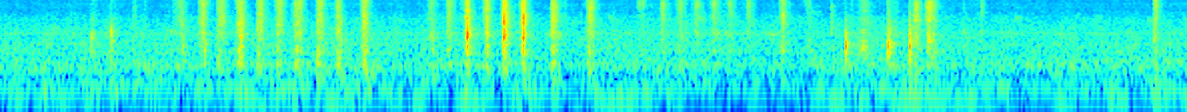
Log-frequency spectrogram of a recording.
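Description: Kitchen knife chopping onion on a wooden cutting board: quick runs of knocks, several a second, from about two to six seconds in, and another short run near nine seconds.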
